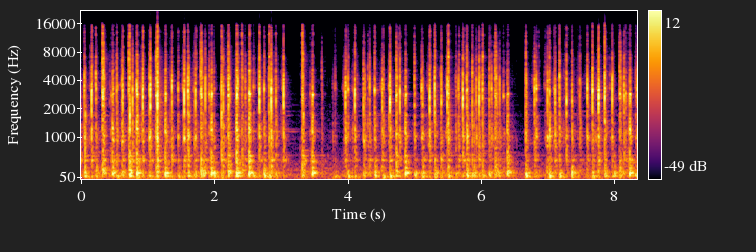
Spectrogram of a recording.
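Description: Fingertips type on a vintage plastic computer keyboard with cream plastic keycaps, producing rapid, bright clacking keystrokes with dull low thumps beneath. The clicks are short and dry, with brief pauses around 3 seconds and 6.5 seconds before the steady typing resumes.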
